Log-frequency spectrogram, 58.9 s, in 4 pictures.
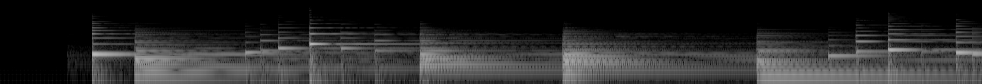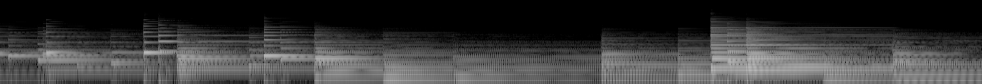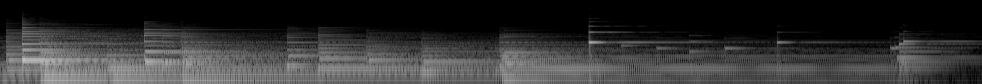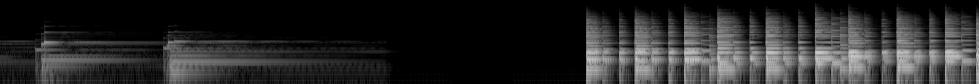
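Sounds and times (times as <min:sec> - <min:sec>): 
piano: 0:01.4 - 0:49.8, 0:53.0 - 0:58.8.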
